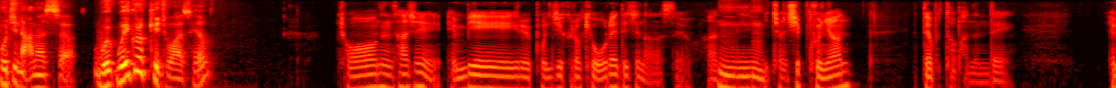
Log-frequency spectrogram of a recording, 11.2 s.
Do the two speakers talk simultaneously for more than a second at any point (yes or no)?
no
